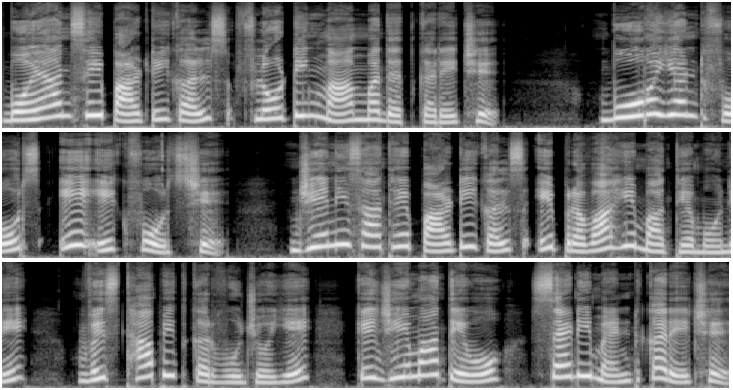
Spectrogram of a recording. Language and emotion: Gujarati, neutral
